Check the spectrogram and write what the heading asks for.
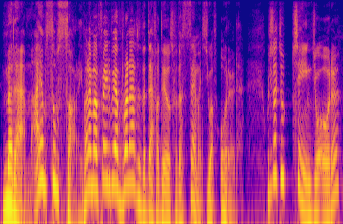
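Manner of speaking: polite apologetic waiter; a hint of a French waiter; apologetic waiter to Twilight. Waiter character voice.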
